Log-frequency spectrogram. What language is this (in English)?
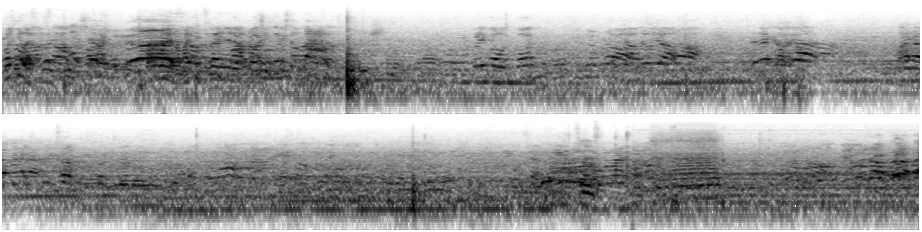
Czech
